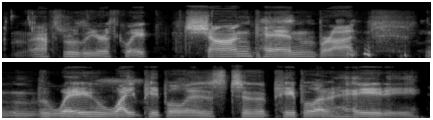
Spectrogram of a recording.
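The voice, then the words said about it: Drunken-sounding put-on voice. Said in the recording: “your accent is drunk”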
